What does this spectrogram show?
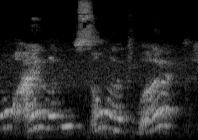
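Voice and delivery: mock tearful, high, soft pleading voice.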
